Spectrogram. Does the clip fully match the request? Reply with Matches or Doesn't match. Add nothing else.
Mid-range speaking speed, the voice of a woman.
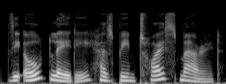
Matches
